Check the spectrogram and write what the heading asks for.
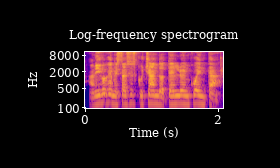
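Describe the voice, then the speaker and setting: A Colombian man gives a family Bible lesson at a middle pitch. He talks with emphasis, asks rhetorical questions and stacks phrases one after another. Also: fairly even intonation, fast talker, a little mellow. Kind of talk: family devotional teaching.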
